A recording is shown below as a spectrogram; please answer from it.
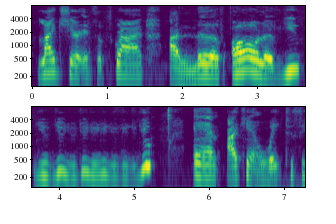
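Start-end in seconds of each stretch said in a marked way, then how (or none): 1.8-5.3 affectionate sign-off. Real, not acted. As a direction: spread the love to every viewer. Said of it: "sign-off to viewers".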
